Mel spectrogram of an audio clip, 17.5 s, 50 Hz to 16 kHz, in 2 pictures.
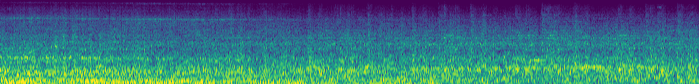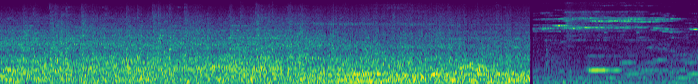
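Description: A DE10 diesel-hydraulic locomotive passes close by with its engine running. It is followed by the steady rolling of a long rake of unpowered new EMU cars on the rails. About fifteen seconds in, the sound cuts abruptly to a much quieter scene.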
